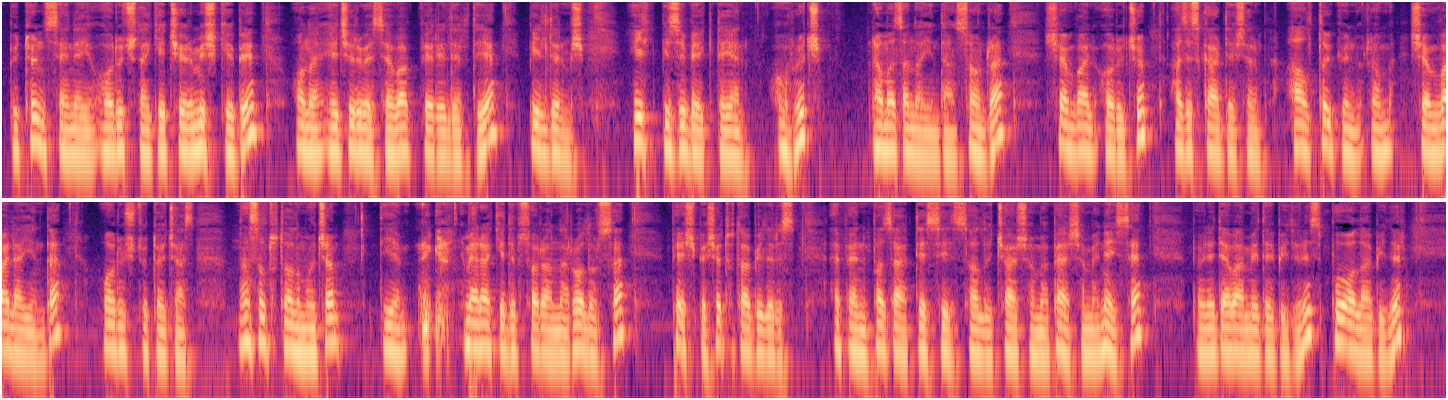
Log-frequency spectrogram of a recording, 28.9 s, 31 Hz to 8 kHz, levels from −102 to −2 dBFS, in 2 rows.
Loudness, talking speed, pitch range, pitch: -15 LUFS, 105 wpm, 105-120 Hz, 110 Hz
